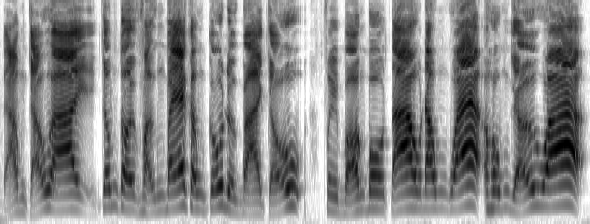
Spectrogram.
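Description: A woman's voice: mid-range voice, measured pace, bright, forceful tone, no echo, faint music behind. A woman voicing a small, loyal animal helper in a cartoon fairy tale, earnest and pleading. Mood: distressed.

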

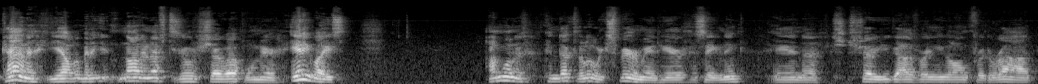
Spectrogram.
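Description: A man, hoarse and losing his voice, chatting casually to camera in a small home workshop. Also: medium pitch, a little fast, low-quality recording. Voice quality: raspy. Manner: rambling, folksy, swears casually. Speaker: guitar repair vlogger. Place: small cluttered home workshop with mounted animal heads, indoors.

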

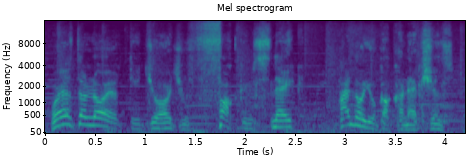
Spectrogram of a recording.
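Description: A brash Cuban gangster kingpin for a video game. His voice sits a little high and swings widely, full of swagger and profanity, in a Cuban accent. Music plays behind him. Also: big pitch swings, normal speed. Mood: defiant, angry. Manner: cocky, profane, domineering. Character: brash, hot-tempered Cuban gangster kingpin, adult man. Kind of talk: video game cutscene acting.

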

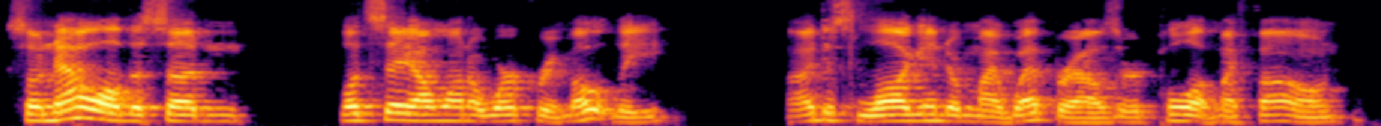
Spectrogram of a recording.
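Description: Higher-pitched man demoing software. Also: normal speed. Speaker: company executive presenting software. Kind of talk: product demo, conversational explanation. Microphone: video call.

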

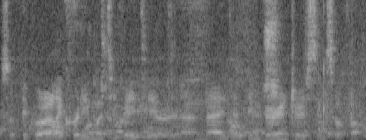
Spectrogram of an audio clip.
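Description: Low-voiced man amid loud crowd chatter. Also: completely flat delivery, quick pace, distant mic. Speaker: interviewee, tech founder. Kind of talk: casual interview answers. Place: busy indoor conference hall.

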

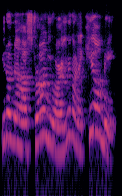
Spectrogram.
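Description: A man's voice: high-pitched, animated, a little fast, voice pushed up. A man playing a little male songbird who is trusting yet wary, pleading in a lifted, earnest voice. The sound is roomy and muffled.

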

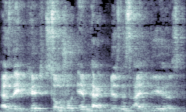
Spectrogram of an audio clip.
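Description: A man reading a measured, formal introduction of an award recipient. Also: mid-range voice, slight background noise. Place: large indoor hall, to a seated audience. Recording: echoey hall from far off.

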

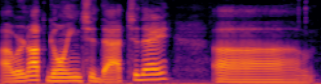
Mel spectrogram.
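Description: A man in his forties from Brazil, speaking English with a Brazilian Portuguese accent, walking through a software demo step by step with many "uh"s and restarts. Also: lowish voice, big pitch swings, slow pace, smooth, dry recording. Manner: explains step by step with frequent "uh" and restarts. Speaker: engine evangelist giving a demo. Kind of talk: live software tutorial. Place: indoor studio.

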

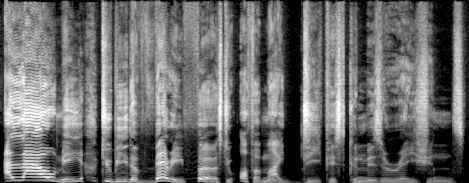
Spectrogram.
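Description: A man's voice: fairly high pitch, expressive, bright, forceful tone, no room sound, clean studio sound, voice pushed up. A man voicing a smug, pompous, gloating hologram bunkmate in a theatrical, sneering way for a story reading. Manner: theatrical, sneering, mock-cheerful, drawn-out words.

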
